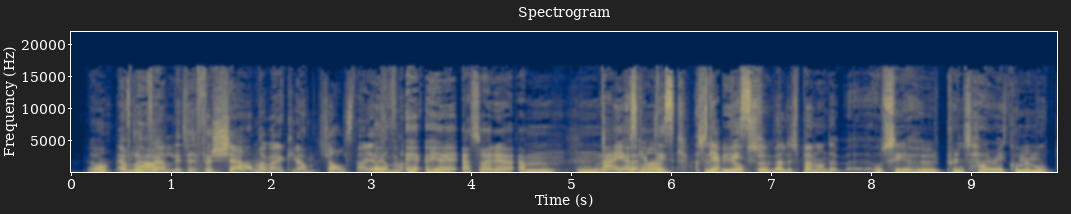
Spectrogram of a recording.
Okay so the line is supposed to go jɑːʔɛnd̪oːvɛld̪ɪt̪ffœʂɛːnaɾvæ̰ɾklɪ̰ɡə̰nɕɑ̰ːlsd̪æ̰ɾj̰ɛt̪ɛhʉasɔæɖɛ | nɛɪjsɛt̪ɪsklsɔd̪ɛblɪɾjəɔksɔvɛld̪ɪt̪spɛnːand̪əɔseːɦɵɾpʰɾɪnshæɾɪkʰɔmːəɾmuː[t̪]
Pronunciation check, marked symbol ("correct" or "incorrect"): correct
